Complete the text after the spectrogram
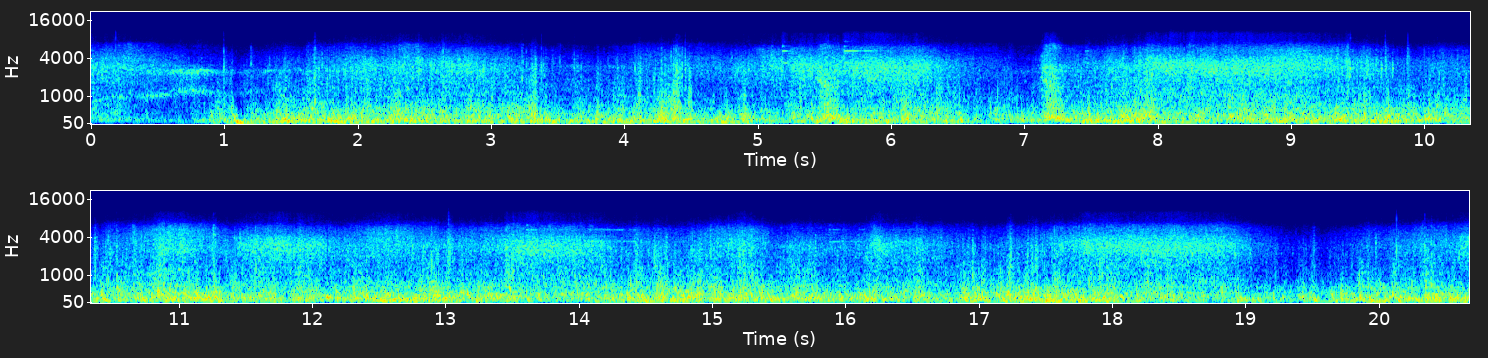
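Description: Strong wind blows loudly outdoors.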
